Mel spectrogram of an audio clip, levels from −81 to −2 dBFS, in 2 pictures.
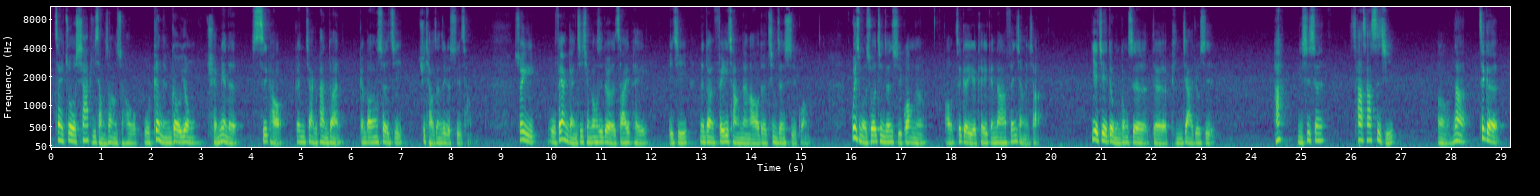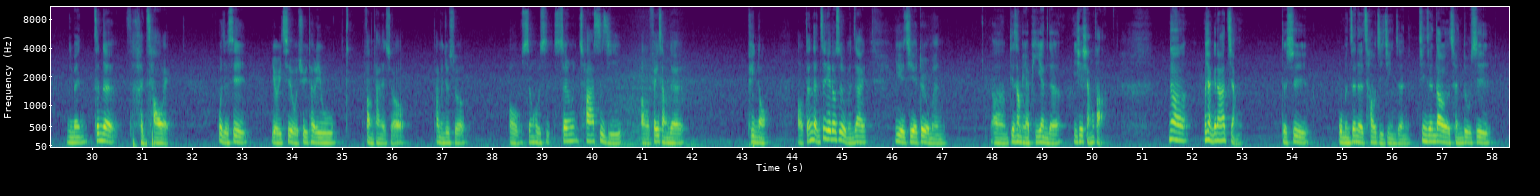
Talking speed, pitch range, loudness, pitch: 210 characters per minute, 105-135 Hz, -19 LUFS, 115 Hz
